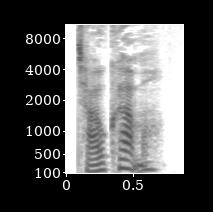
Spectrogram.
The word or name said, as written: TAGKAMRE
